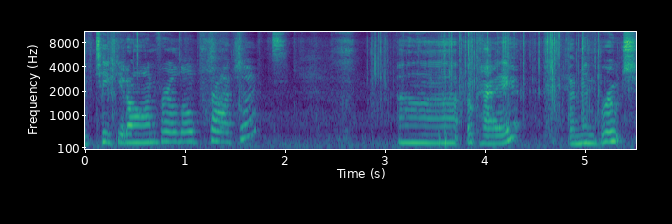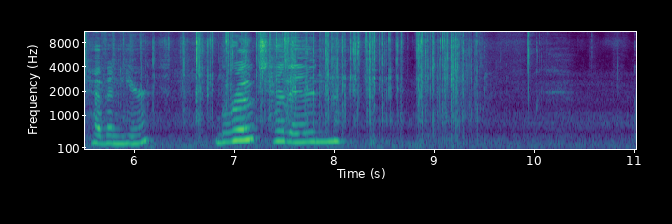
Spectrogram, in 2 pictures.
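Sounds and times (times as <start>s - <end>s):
plastic bag crinkling: 0.0s - 1.6s, 2.7s - 10.1s.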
